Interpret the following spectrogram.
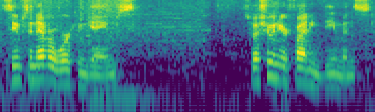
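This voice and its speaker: A man casually commentating his own shooter playthrough, animated and swearing, cracking jokes. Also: a little high, brisk, soft background music. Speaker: gamer playing through a shooter.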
